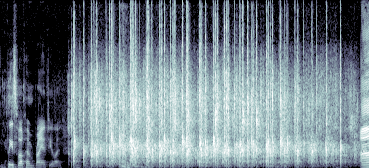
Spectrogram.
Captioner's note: applause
